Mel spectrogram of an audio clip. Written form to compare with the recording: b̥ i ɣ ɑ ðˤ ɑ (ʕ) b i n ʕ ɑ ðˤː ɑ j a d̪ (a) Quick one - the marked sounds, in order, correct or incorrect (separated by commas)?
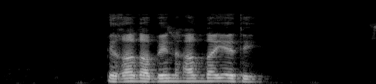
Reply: incorrect, incorrect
